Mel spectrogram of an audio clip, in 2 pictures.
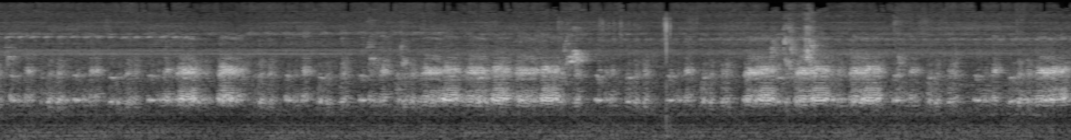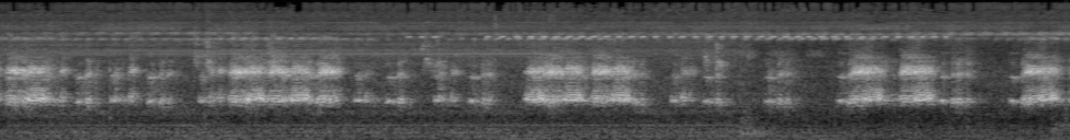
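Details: Farmed khiat mo frogs in Thailand, small and large together, calling before rain: rough pulsed croaks in overlapping clusters, briefly pausing and resuming, with a faint high whine and occasional clicks.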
